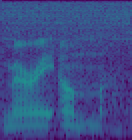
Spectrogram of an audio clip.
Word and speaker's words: Merriam: For years, I've been pronouncing their hometown differently from what it's really pronounced. Merriam, Kansas? It is Merriam.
